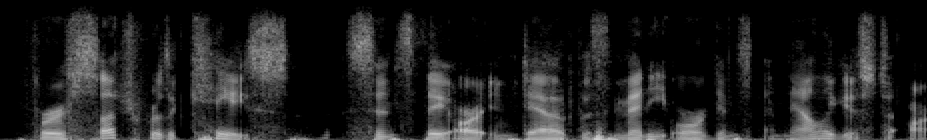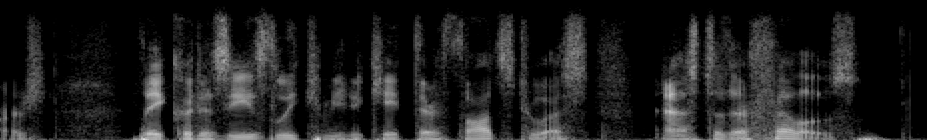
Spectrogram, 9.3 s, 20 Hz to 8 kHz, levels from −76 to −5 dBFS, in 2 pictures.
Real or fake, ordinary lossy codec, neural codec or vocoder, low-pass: fake; Opus, 24 kbps; codec, 44.1 kHz, 7.8 kbps, Pupu-Codec; 7.2 kHz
